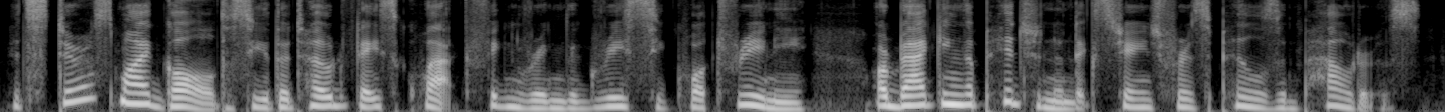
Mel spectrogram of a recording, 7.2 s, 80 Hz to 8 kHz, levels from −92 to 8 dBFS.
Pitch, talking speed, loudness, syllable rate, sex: 180 Hz, 210 wpm, -20 LUFS, 5.4 syllables/s, female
